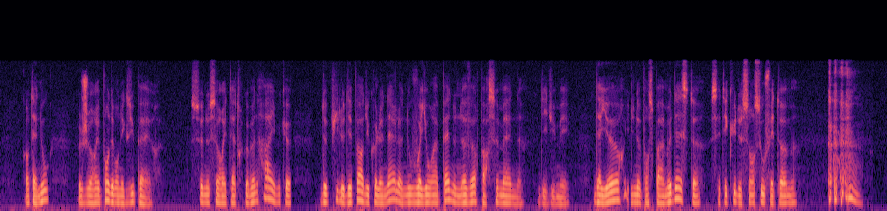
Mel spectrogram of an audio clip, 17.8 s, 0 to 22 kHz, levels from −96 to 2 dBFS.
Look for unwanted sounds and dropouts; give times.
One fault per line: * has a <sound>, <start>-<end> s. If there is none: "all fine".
* has a dropout, 12.6-12.6 s
* has a throat clearing, 16.5-17.3 s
